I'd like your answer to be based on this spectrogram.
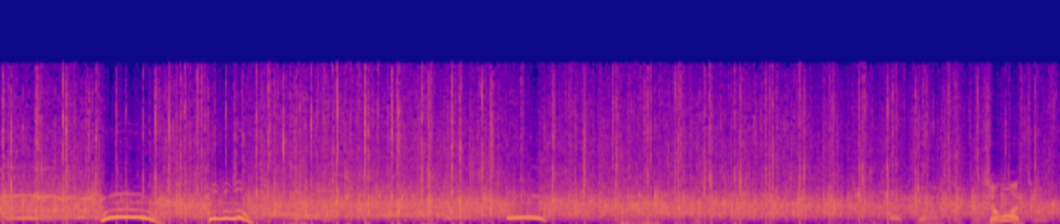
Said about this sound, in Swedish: Applåd, Kristoffer Triumf!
